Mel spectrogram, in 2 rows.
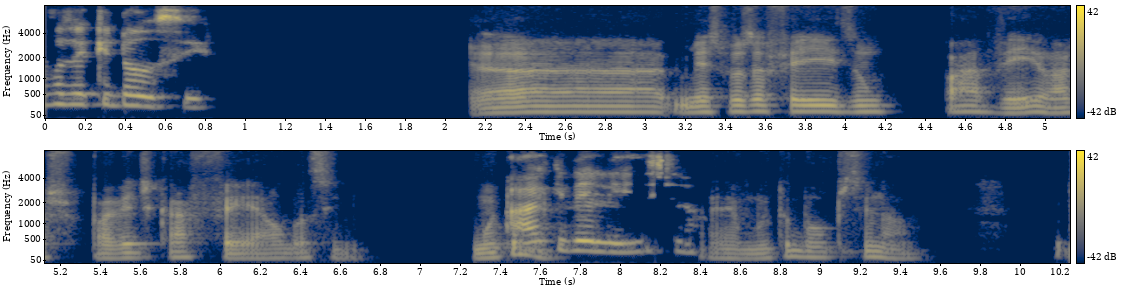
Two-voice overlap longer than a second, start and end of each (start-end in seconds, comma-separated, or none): none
